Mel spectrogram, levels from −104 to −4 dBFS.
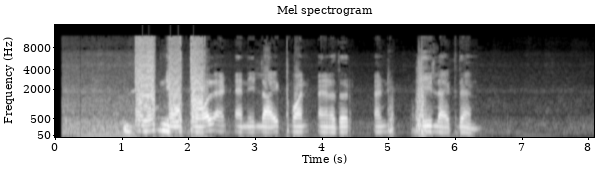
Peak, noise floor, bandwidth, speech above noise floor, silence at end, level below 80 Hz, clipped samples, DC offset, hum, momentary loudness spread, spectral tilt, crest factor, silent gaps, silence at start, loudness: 0 dBFS; -56 dBFS; 11.5 kHz; 42 dB; 1.75 s; -44 dBFS; under 0.1%; under 0.1%; none; 22 LU; -4 dB/octave; 16 dB; none; 0.1 s; -14 LUFS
